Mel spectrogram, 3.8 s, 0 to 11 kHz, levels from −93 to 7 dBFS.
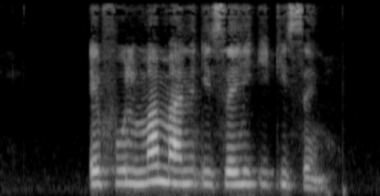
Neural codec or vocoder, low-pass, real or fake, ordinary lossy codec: codec, 24 kHz, 0.9 kbps, WavTokenizer, medium speech release version 2; 9.9 kHz; fake; Opus, 64 kbps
